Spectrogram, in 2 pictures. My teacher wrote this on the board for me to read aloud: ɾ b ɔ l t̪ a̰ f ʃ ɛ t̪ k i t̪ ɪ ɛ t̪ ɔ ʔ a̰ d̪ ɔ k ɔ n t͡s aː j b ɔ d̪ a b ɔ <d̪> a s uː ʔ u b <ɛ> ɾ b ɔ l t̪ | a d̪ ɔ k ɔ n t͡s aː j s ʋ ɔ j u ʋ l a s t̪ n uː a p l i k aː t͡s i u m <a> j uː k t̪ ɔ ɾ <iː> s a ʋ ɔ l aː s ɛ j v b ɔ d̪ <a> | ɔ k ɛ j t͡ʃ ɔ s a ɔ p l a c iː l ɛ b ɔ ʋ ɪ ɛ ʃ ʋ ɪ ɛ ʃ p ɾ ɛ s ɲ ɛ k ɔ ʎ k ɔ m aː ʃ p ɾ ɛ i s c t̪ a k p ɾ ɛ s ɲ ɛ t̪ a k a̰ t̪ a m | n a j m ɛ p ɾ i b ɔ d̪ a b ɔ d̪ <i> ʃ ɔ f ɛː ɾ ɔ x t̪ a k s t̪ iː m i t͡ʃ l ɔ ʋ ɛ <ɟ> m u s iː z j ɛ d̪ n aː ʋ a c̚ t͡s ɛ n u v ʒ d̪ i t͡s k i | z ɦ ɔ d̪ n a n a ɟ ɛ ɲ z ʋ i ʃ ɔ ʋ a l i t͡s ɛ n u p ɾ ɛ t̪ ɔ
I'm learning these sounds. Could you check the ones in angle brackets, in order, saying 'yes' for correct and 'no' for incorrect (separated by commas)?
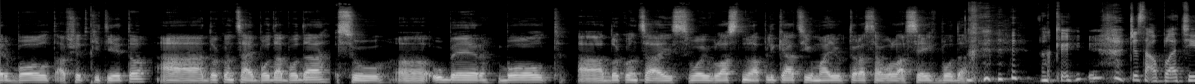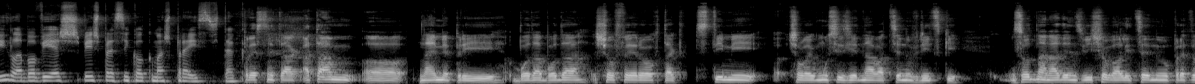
yes, yes, yes, no, yes, no, no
